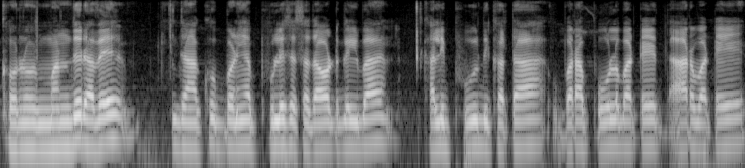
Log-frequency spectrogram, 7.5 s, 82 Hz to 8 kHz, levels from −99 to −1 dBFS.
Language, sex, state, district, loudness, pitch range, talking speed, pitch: Bhojpuri, male, Uttar Pradesh, Gorakhpur, -24 LUFS, 140-150 Hz, 155 wpm, 145 Hz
